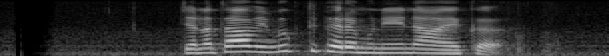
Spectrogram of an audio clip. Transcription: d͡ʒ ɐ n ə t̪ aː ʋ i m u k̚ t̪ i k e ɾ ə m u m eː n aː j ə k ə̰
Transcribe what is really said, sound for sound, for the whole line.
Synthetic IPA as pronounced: d͡ʒ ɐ n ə t̪ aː ʋ i m u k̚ t̪ i p e ɾ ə m u n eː n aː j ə k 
